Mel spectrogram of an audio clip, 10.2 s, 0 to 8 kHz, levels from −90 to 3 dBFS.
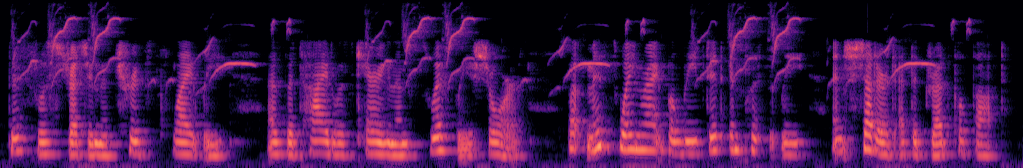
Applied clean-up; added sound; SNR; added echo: classical method log-MMSE.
